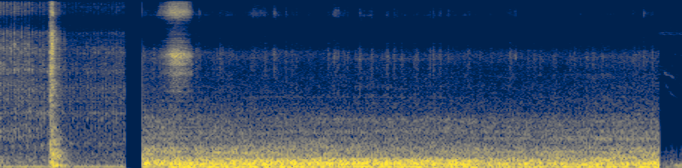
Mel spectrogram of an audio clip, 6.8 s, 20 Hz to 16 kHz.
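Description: A MK5 VW Jetta TDI diesel, suspected of a worn cam, pulls away on a test drive, its engine and road rumble loud and steady after a door-like thump, with no talking.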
